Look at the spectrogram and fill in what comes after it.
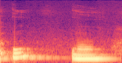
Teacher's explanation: अब आप उ और ऊ को बोल कर देखिए, असंभव है, आप उ और ऊ को बोल ही नहीं सकते। यानी कि जब भी आप उ और ऊ को बोलेंगे तो आपके होंठ जो हैं वो वृत्ताकार आकार में आपके बदल जाएंगे, उ ऊ, यानी कि होठों के में परिवर्तन हो रहा है। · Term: होंठ गोल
